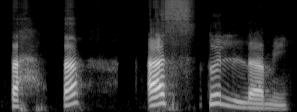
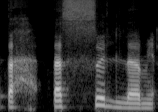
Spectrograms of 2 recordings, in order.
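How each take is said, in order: First: Each word is said separately, one by one. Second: The two words run together into one. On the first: "itu cara kita baca satu persatu" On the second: "Kita kena baca tahtas sulami"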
